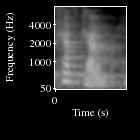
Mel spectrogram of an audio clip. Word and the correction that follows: kaftan: No. Kaft. – Kaft. – Tan. – Tan. – Kaftan. – Kaftan. – Yes! That's the first time I've ever heard you say it right.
